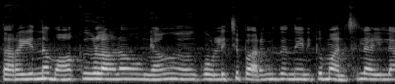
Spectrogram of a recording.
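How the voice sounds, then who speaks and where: Woman playing a teary young sister, soft apologies, highish mellow voice, muffled lo-fi. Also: flat delivery, fairly quick, slight background noise, natural voice. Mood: tearful sorry. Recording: dull lo-fi recording.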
